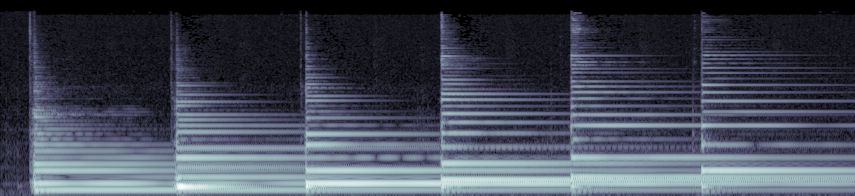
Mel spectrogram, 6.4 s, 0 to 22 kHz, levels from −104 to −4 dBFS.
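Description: No dropouts, clicks, distortion or other technical faults can be heard anywhere in the recording.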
